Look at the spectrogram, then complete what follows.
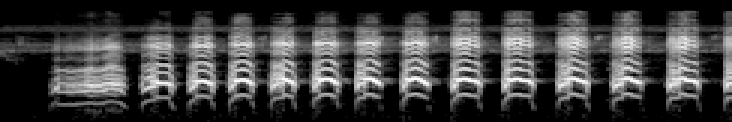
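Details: Female green junglefowl calling, used to lure males: after a brief lower note, a fast series of short, arched, harmonically rich nasal notes, about a dozen repeated roughly every quarter second, steady and loud.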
